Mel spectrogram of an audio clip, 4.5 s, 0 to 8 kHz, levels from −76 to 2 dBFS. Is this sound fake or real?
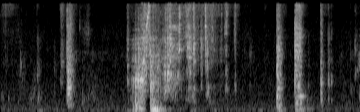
real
